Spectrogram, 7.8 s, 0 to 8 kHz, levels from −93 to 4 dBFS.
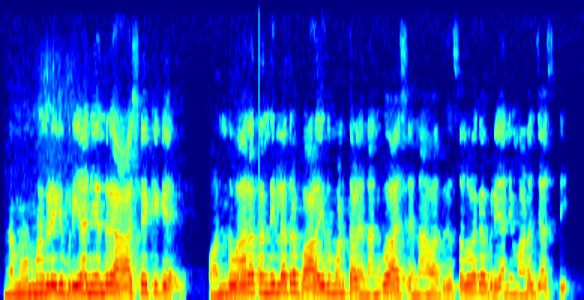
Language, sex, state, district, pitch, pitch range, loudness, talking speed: Kannada, female, Karnataka, Shimoga, 220 Hz, 210-230 Hz, -14 LUFS, 160 wpm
